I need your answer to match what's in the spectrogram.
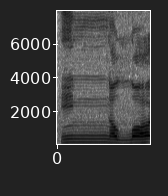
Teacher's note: یہاں پہ غنہ کریں گے اور لفظ اللہ پر کر کے پڑھیں گے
